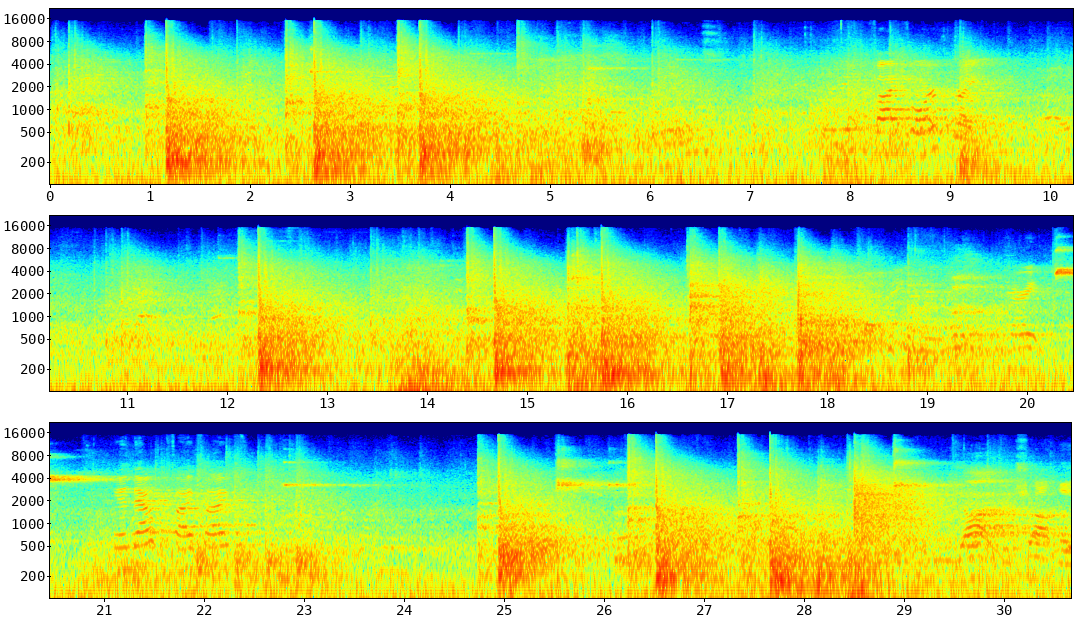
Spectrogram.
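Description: Squash rallies: the ball cracked off racquets and smacking the walls, sharp hits about a second apart that ring in the enclosed court, coming in runs with short pauses between points.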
